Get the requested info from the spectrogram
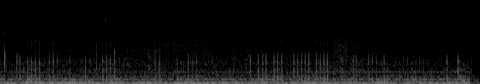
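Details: A female cat purrs contentedly on her owner's lap, producing a deep continuous rumble that stops abruptly at the end.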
